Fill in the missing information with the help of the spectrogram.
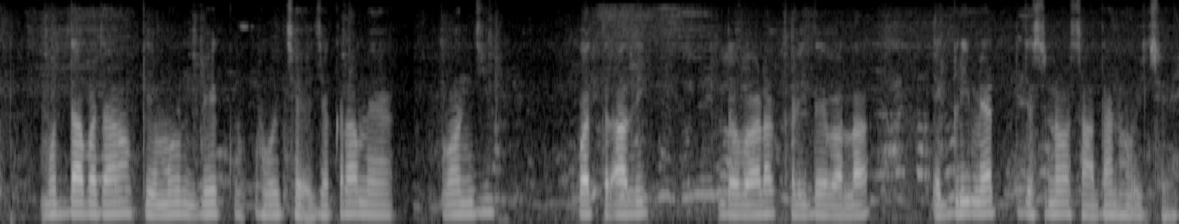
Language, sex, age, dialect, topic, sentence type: Maithili, male, 18-24, Angika, banking, statement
